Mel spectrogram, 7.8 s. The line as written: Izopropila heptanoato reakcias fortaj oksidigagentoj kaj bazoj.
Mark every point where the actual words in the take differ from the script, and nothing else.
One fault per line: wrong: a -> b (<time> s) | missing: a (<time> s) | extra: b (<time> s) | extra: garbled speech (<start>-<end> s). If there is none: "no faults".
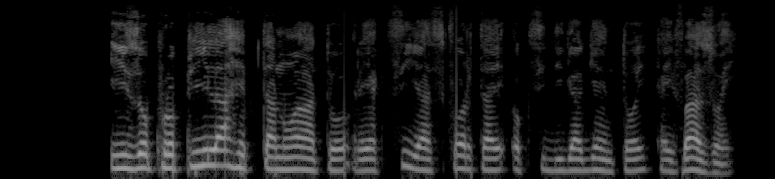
no faults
